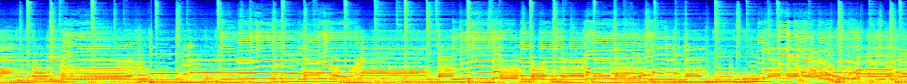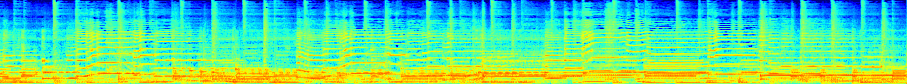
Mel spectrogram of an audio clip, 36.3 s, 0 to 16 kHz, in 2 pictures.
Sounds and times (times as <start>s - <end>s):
Hammond organ: 0.0s - 36.2s.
